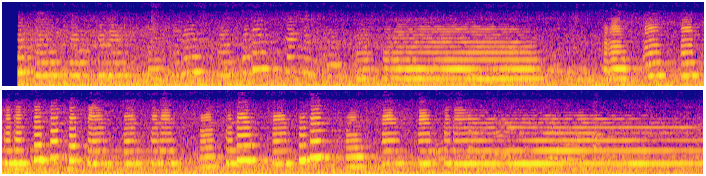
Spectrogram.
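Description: Wind instruments, in the manner of a ceremonial salute, playing a slow tune of long held notes, with a run of shorter, sliding notes in the middle.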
